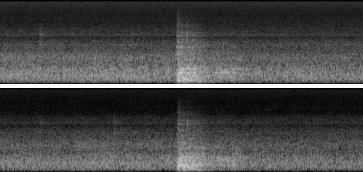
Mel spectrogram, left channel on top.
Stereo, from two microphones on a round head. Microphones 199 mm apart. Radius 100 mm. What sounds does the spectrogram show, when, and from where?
1.8 s an explosion: 65° left (ahead or behind), 4.5 m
